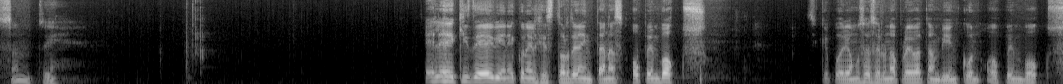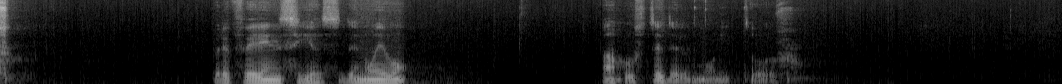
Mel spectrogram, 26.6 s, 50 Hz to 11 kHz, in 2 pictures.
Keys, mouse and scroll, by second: 2.3 Return, 13.2 click, 18.1-20.1 scroll down 1, 20.1-20.5 scroll up 1, 20.5 click, 21.9 click, 22.5-25.1 drag, 25.4 click, 25.9 click.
